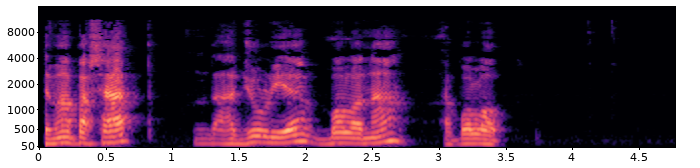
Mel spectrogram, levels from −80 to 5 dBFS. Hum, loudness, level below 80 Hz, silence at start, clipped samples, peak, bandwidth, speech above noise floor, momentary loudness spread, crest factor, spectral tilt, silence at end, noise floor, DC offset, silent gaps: none; -16 LUFS; -56 dBFS; 0.05 s; under 0.1%; 0 dBFS; 11.5 kHz; 51 dB; 16 LU; 18 dB; -5 dB/octave; 1.35 s; -67 dBFS; under 0.1%; none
